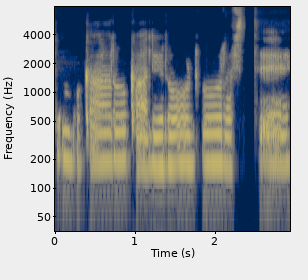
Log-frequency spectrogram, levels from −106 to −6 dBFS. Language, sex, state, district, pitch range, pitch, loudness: Kannada, male, Karnataka, Mysore, 180-190 Hz, 185 Hz, -30 LUFS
